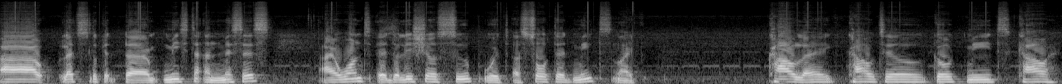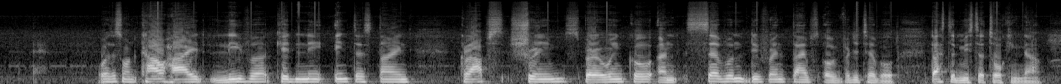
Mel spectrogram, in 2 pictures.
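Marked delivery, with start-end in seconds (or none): none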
